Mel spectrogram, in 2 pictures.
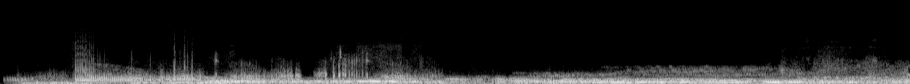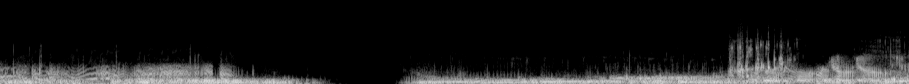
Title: got cute on the microphone Stomach growling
